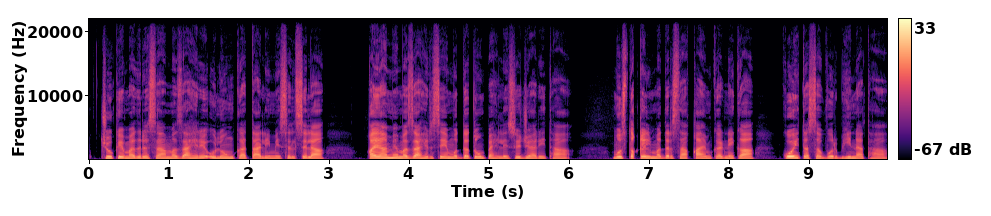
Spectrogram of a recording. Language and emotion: Urdu, neutral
